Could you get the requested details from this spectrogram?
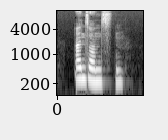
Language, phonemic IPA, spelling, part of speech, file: German, /anˈzɔnstən/, ansonsten, adverb / conjunction, De-ansonsten.ogg
- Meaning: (adverb) otherwise, besides, beyond that, if that happen not; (conjunction) adversative conjunction, otherwise, for else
